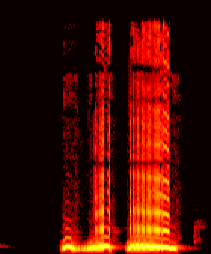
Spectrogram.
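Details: Spotted dove used as a lure bird for training, 'thổ pha thúc' voice: a rising, rolling coo followed by a longer, sustained hoarse coo that sags slightly at the end; no other sounds.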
